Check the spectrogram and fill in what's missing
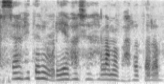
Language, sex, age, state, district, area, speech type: Odia, female, 45-60, Odisha, Malkangiri, urban, spontaneous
